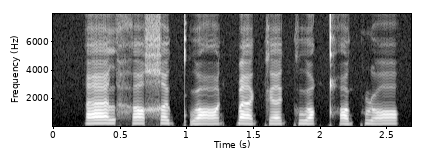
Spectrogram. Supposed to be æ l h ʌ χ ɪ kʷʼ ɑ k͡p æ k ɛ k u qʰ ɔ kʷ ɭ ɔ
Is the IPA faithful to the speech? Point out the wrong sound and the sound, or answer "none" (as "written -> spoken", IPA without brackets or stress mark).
none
